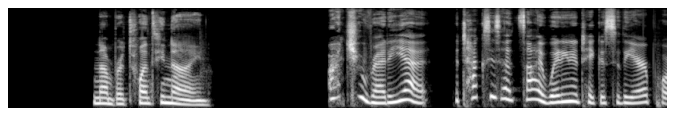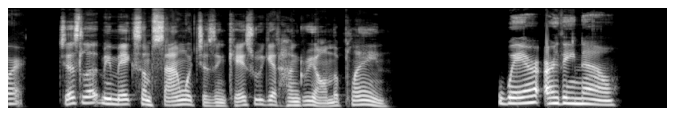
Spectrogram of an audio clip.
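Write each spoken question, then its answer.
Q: Where are they now?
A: At home, about to leave for the airport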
